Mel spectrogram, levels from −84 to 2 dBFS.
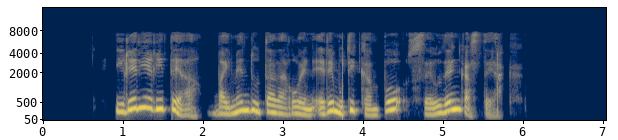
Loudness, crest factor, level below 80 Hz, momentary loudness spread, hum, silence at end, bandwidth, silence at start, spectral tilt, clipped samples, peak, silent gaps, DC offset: -14 LUFS; 14 dB; -58 dBFS; 14 LU; none; 1.3 s; 8 kHz; 0.9 s; -7 dB/octave; under 0.1%; 0 dBFS; 2.01-2.05 s; under 0.1%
